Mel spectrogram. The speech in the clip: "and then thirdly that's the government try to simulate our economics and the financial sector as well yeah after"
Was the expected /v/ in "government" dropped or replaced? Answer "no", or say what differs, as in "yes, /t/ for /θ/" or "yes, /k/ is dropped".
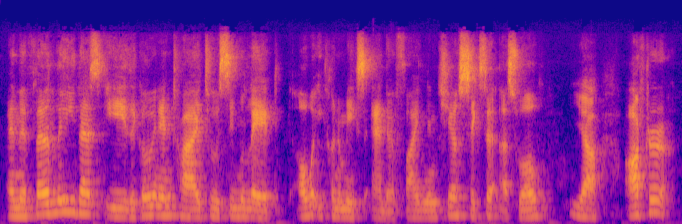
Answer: yes, /v/ is dropped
